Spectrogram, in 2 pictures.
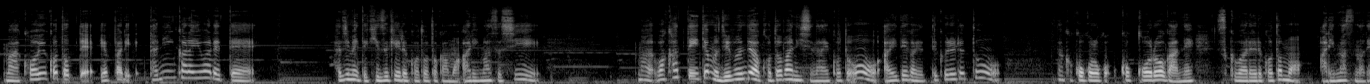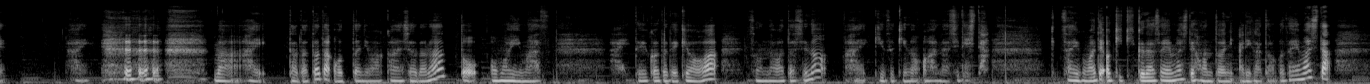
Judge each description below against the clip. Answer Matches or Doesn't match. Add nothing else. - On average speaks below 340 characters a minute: Doesn't match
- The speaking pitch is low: Doesn't match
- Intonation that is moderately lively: Matches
